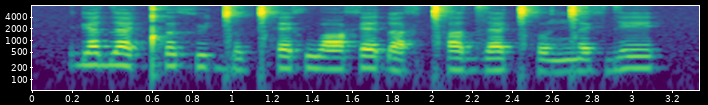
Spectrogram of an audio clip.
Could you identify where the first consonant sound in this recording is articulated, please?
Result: velar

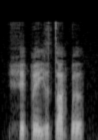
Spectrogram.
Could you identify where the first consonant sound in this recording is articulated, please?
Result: glottal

